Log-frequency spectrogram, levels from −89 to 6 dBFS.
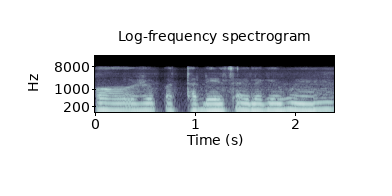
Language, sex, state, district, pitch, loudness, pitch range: Hindi, male, Uttar Pradesh, Varanasi, 135 Hz, -15 LUFS, 135-140 Hz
